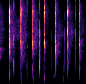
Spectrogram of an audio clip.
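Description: hand clapping

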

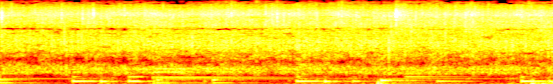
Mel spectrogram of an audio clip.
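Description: food sizzling

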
